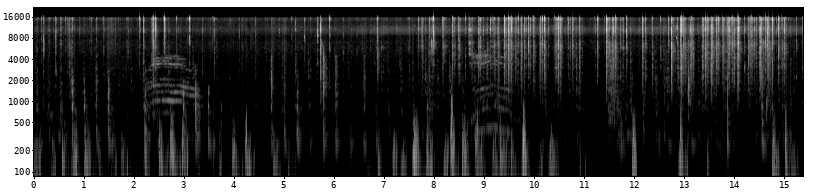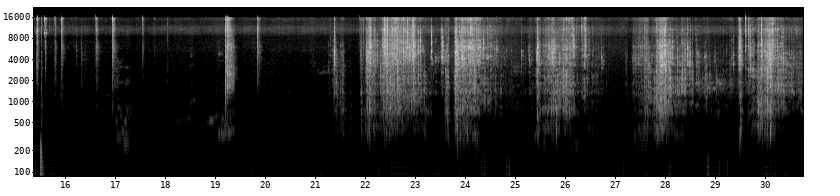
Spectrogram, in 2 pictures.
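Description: Palm kernels frying in an aluminium pot over a fire, giving a dense run of sharp crackles and clicks as they release their oil. In the last several seconds come loud bursts of rattling as the hard kernels are stirred with a wooden spatula.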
